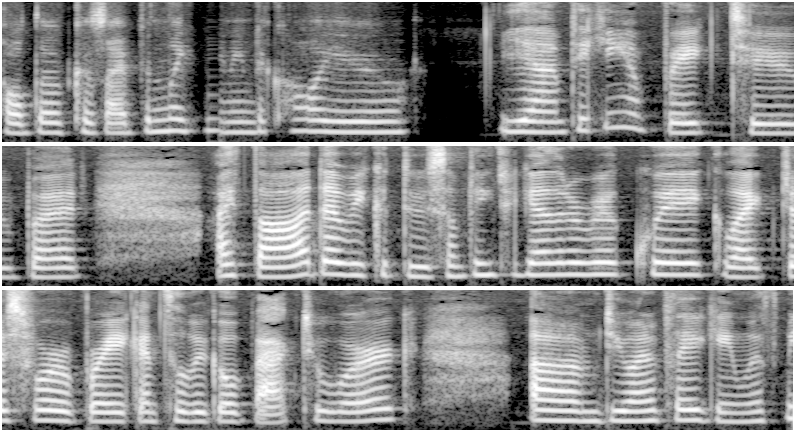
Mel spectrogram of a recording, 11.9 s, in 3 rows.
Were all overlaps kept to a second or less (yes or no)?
yes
